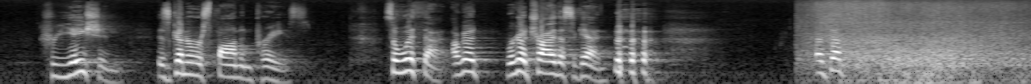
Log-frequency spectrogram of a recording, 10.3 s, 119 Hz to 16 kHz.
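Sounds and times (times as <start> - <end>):
speech: 0.5 - 3.1, 3.9 - 6.8, 8.2 - 8.7
roaring ocean waves: 7.9 - 10.3.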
